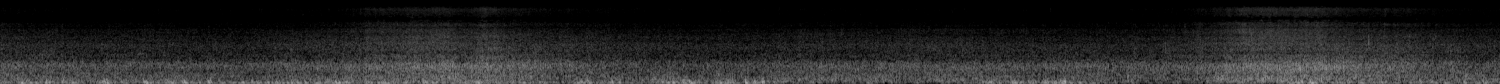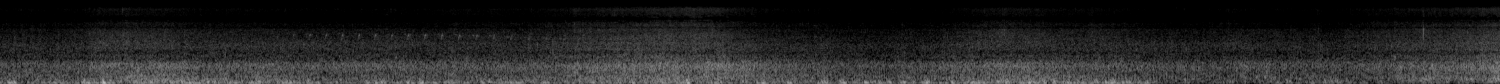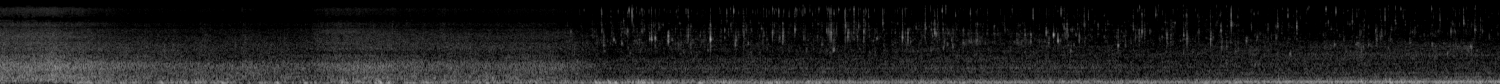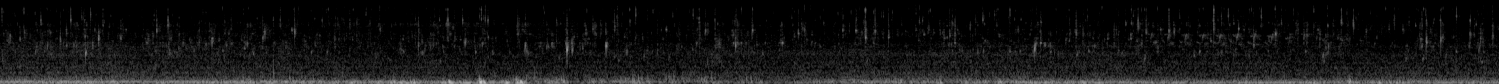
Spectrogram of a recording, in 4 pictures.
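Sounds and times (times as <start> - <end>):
low rumble of surf: 0.0 - 59.9
water trickling and dripping: 11.8 - 23.4, 35.6 - 59.9
water splash: 35.4 - 56.2.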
